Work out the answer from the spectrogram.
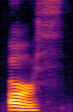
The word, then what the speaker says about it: Earth: 오게 되면 소리가 약하게나요 바람 빠지듯이 소리가 나서 Earth Earth 이렇게 거의 스에 가까운 소리가납니다 원래 th 발음할 때는 혀를 이빨 사이에 물었다가 빼면서 발음을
